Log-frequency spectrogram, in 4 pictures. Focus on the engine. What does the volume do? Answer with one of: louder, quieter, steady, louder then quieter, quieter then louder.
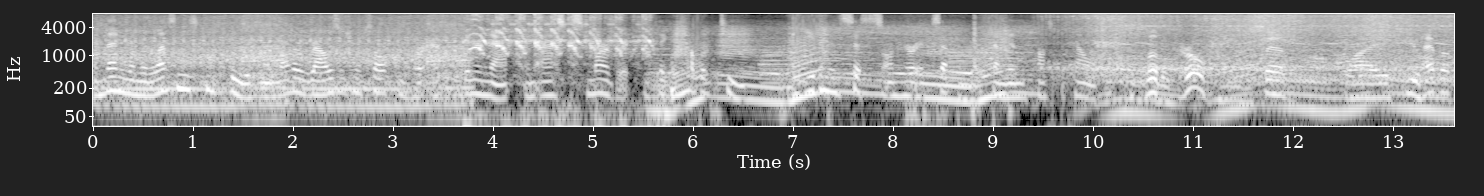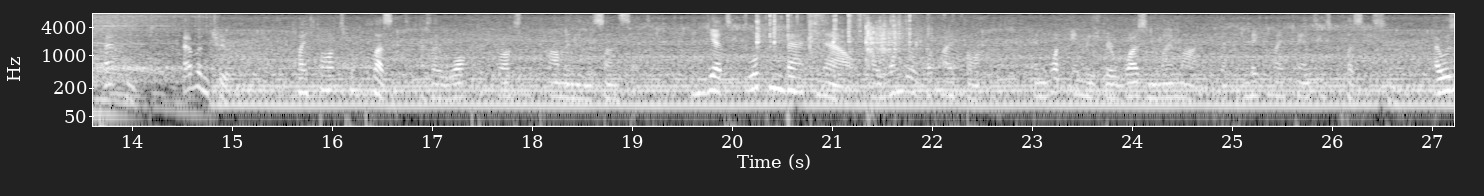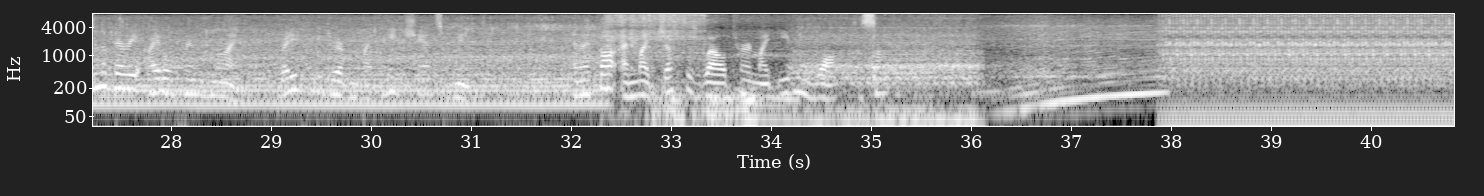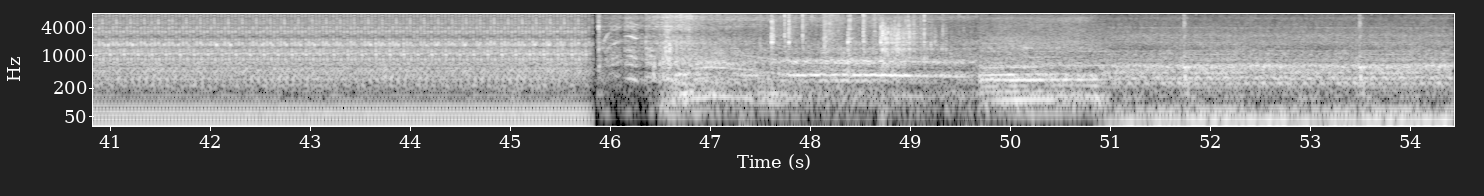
steady.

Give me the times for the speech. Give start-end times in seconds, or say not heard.
0.0-31.1, 31.9-35.4.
